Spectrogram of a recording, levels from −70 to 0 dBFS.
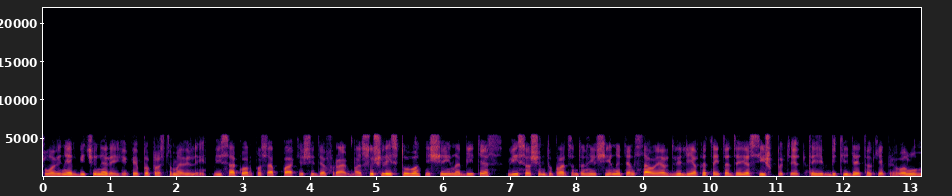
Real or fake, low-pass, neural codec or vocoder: fake; 5.4 kHz; codec, 16 kHz, 2 kbps, FreqCodec, larger model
